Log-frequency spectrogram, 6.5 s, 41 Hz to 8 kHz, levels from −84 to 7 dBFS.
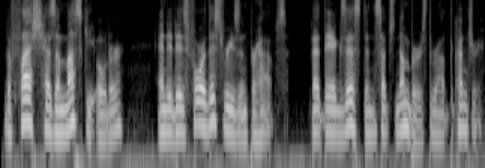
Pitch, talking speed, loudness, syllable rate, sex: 135 Hz, 205 wpm, -22 LUFS, 5.4 syllables/s, male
